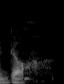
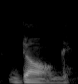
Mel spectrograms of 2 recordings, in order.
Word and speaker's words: dog: Because in English, we don't say doch. We don't say doch, we say dog with a softer G.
